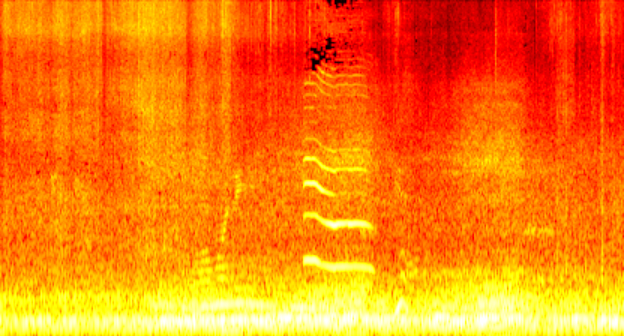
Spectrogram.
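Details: Hungry stray cat meowing outdoors, a pregnant mother among them: one clear falling meow amid a low droning background of vehicle rumble and faint voices.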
